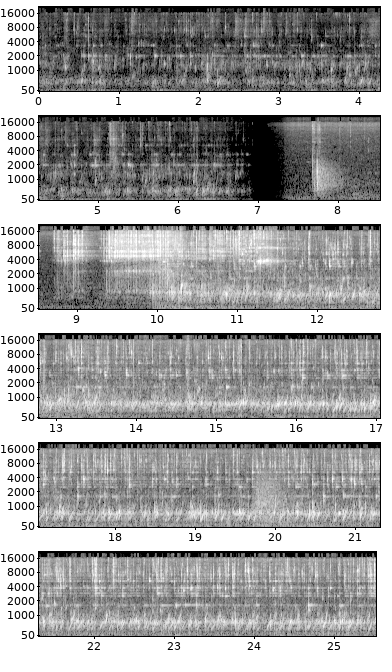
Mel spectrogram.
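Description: Dry ice bubbling in water, a steady close bubbling and churning roar that surges in after a short quiet gap and then carries on loud and unbroken.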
